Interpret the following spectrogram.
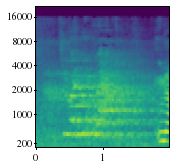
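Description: A high voice holding a long, fairly level call, then a short falling "no" near the end, with the splashing of a swimmer in the pool underneath.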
